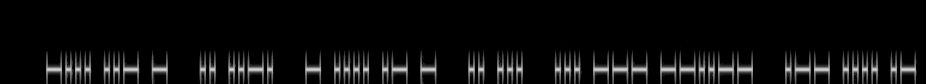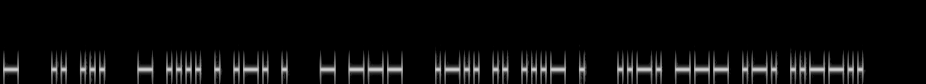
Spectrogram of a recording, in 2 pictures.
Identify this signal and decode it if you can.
Morse code, heard as a keyed tone, about 25 wpm, 700 Hz. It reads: BUT IF THAT IS SO, WHAT IS THERE TO LIVE FOR?
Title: Sentences from Top 200 Words 25wpm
